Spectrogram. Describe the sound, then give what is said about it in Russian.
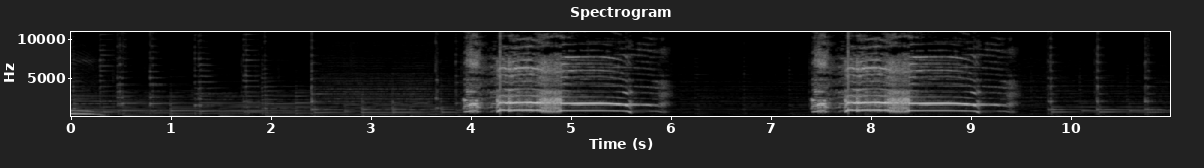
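A rooster crows twice. Each loud, drawn-out cock-a-doodle-doo call is separated by a brief silence, with quieter tonal sounds before and after. “Петушок говорит кукареку. Кукареку. Кукареку.”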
